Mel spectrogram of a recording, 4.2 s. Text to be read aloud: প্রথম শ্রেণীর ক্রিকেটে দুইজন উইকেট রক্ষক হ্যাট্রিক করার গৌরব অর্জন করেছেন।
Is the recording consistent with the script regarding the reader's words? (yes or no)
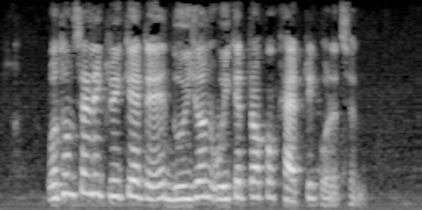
no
